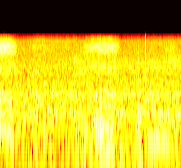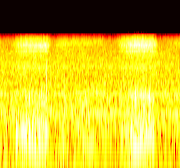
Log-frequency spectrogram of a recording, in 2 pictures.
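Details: Labrador Retriever puppy aged four months asleep, giving soft uneven snores about every two seconds, faint rasping breaths with one sharp click midway, in a quiet room.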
